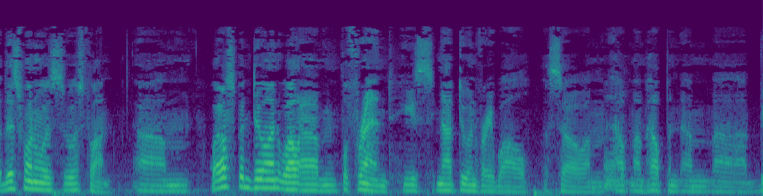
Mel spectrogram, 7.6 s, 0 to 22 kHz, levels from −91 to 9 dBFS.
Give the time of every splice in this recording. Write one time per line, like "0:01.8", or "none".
0:02.0
0:03.0
0:03.4
0:04.3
